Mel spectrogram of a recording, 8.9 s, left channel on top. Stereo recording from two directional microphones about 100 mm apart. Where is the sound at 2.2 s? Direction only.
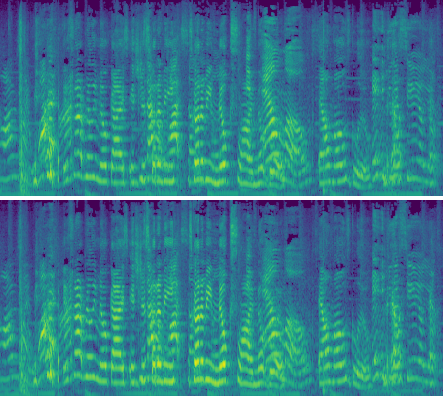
40° right (ahead or behind).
